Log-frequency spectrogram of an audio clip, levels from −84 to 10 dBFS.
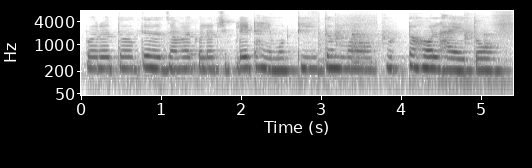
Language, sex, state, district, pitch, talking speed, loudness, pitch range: Marathi, female, Maharashtra, Dhule, 230 Hz, 145 wpm, -29 LUFS, 220-235 Hz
